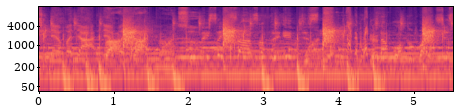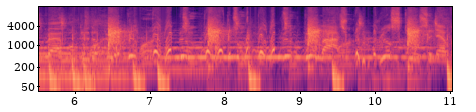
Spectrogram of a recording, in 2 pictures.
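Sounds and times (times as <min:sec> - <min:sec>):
hip hop drum beat: 0:00.0 - 0:11.0
turntable scratching: 0:00.0 - 0:11.0.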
